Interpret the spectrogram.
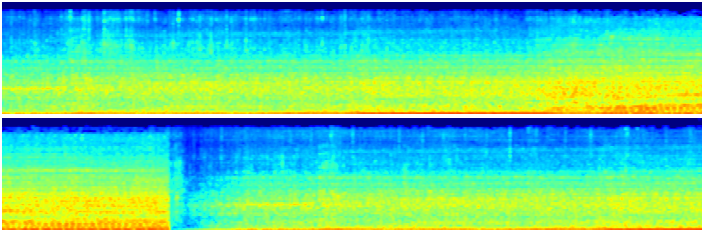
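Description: Heavy engine sound running steadily with a deep low hum, building up over several seconds. It cuts off abruptly about nine seconds in, then starts again and builds the same way, like a looped engine recording.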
